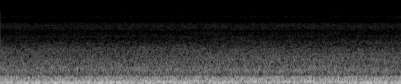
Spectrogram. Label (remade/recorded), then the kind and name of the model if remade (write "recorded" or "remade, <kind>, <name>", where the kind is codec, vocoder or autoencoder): remade, vocoder, BigVGAN v2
